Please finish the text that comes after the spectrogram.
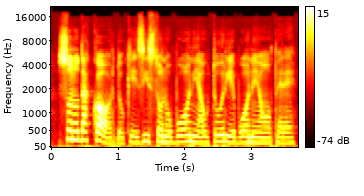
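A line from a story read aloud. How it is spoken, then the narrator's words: Plain. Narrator (Italian): disse il curato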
